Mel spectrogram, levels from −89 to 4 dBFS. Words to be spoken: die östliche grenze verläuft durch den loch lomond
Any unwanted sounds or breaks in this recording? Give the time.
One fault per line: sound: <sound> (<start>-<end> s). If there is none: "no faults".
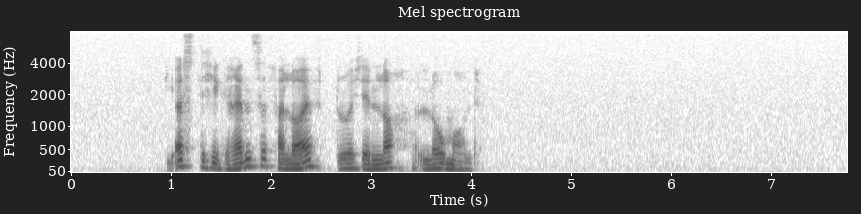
no faults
